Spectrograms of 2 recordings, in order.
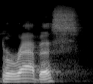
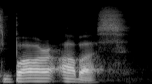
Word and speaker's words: Barabbas: It's not pronounced Barabbas. It's Barabbas, because it's two words. The second word is Abba.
